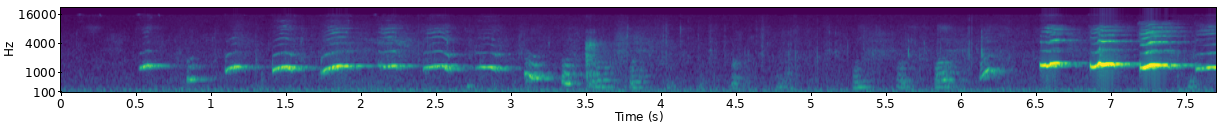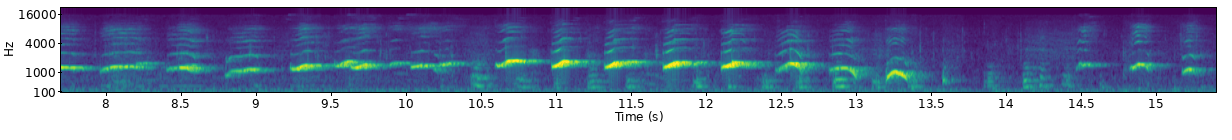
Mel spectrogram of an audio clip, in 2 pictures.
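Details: Two-week-old red Standard Poodle puppies of an April 10, 2018 litter whimper in steady runs of thin, wavering squeals, a short quiet gap, then a denser, louder stretch of rapid whining from several pups together.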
